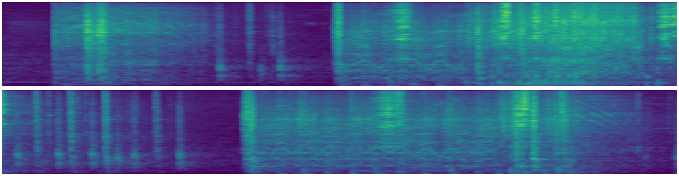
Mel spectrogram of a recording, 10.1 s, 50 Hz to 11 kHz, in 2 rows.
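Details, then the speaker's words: 1959 Chevy Biscayne six-cylinder, freed from a locked-up state after sitting 20 years, day three of start attempts: choppy cranking bursts with brief stumbling catches; runs only about five seconds, needs fresh fuel and a good starter; weak starter and battery suspected. "come on oh come on baby the starter just isn't isn't helping me here at all I'll charge the battery a little bit and see if that'll help it"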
